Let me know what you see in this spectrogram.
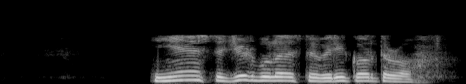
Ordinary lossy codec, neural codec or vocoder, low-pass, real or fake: AAC, 16 kbps; none; 7.2 kHz; real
